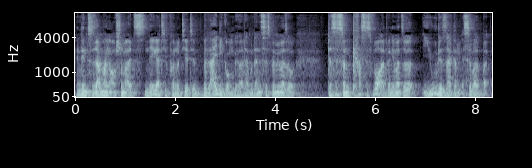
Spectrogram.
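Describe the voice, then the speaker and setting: A man's voice: on the low side, quick pace. A young man co-hosting a casual podcast, talking loosely with slang and swearing, often dropping to a mutter. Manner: loose, swearing, drops into mutters and mock quotes. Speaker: podcast co-host.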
